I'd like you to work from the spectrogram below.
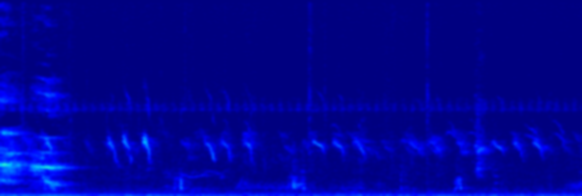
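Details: On a red junglefowl farm in Cambodia, a loud, harsh fowl call opens, then a run of thin, high chirping notes about twice a second, with a steady low hum underneath.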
